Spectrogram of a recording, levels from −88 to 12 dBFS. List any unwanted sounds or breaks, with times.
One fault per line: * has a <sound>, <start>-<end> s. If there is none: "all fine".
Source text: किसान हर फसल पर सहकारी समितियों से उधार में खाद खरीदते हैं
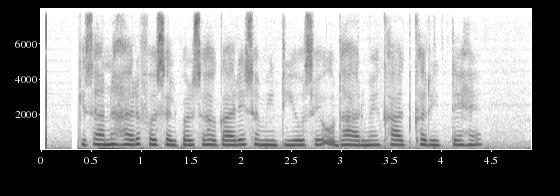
all fine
